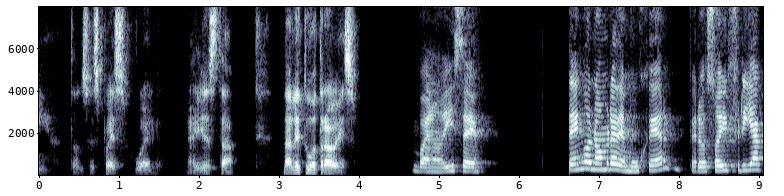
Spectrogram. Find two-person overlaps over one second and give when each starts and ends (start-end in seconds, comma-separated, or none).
none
